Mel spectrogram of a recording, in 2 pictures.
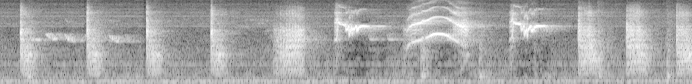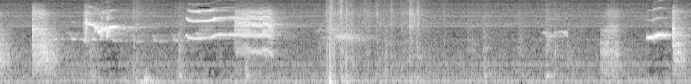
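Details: Javan myna calling as a lure to make other mynas cry out and to stir reluctant birds into voice: sharp clicks and short harsh notes about twice a second, broken by high whistled rising-falling slurs in the middle.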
